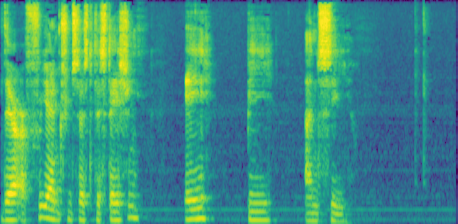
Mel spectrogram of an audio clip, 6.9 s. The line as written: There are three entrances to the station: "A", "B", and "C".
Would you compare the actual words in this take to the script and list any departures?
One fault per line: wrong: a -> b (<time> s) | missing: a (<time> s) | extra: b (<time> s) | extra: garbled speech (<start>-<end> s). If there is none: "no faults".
no faults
